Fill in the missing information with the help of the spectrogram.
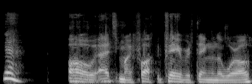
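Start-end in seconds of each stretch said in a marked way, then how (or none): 0.0-0.2 very high-pitched voice. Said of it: "I call it girlfriend voice".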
